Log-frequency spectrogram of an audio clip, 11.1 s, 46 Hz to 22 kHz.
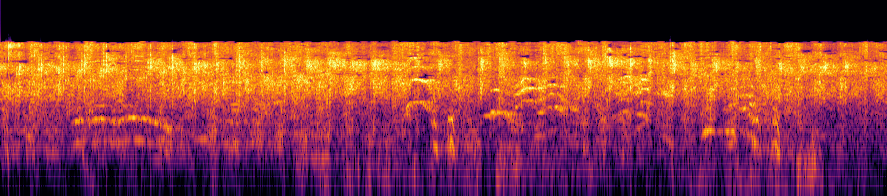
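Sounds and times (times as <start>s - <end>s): people applauding: 0.0s - 11.0s.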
